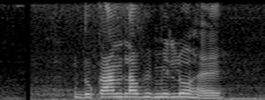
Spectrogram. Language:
Magahi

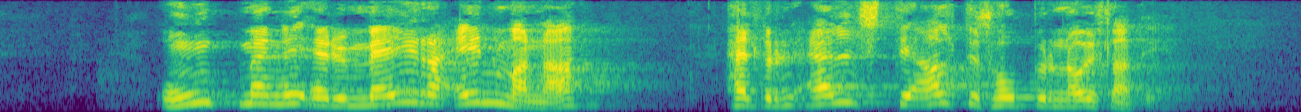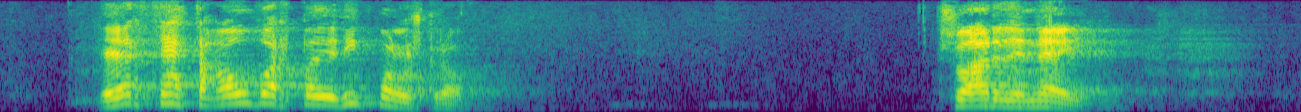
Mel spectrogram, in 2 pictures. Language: Icelandic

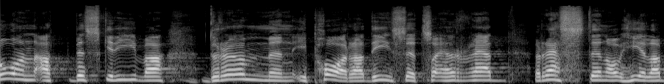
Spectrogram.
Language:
Swedish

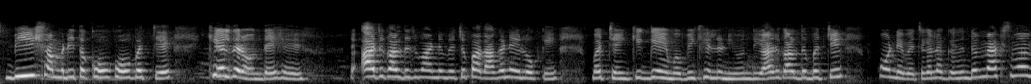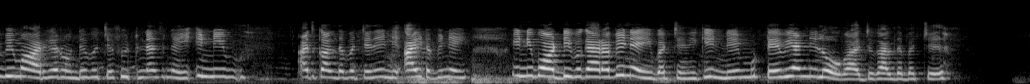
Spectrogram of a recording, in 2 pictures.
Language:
Dogri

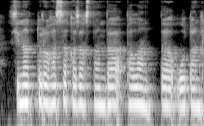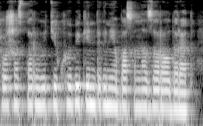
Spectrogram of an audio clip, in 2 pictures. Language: Kazakh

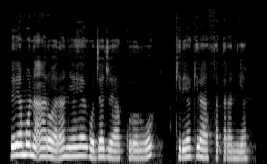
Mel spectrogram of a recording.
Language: Kikuyu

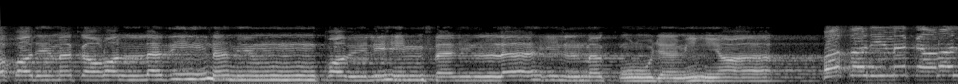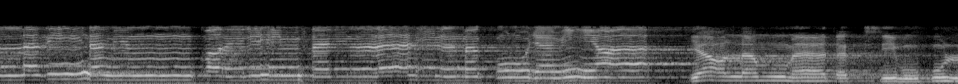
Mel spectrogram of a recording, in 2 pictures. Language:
Arabic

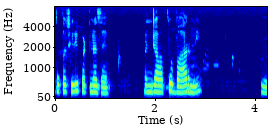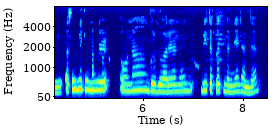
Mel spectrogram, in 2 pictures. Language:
Punjabi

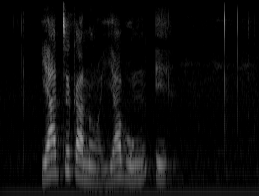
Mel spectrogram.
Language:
Northern Sotho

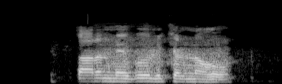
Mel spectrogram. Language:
Sindhi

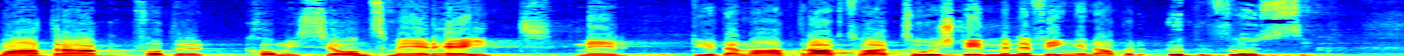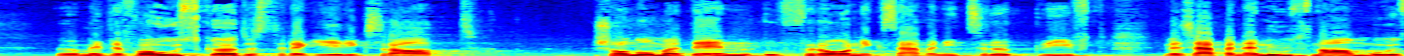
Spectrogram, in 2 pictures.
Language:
Swiss German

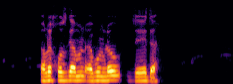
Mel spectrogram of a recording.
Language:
Central Kurdish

